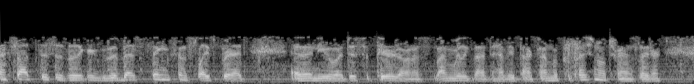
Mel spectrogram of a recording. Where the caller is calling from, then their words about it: Montreal, Quebec, Canada; I'm calling from Montreal, Canada.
